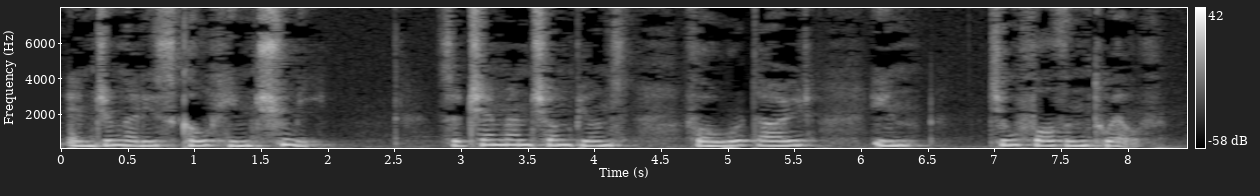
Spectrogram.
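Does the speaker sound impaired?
No.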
